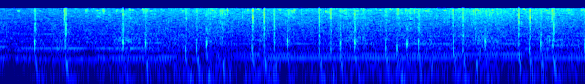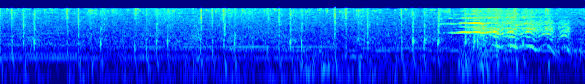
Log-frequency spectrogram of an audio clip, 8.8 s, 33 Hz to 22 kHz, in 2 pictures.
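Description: Horse hooves clip-clop in a steady, quick galloping rhythm throughout, with a whinny near the end, from a horse ridden in The Witcher 3: Wild Hunt video game, under faint ambient game sound.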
